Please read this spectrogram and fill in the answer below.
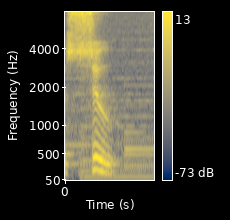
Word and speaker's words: sous: We're not pronouncing the last S here, so sous.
